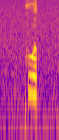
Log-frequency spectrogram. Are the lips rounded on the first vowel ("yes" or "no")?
no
